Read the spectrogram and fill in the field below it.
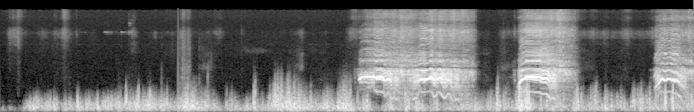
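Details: A mare pestering and courting a stallion: low, rumbling snorts and nickers for about five seconds, then three loud, harsh, high squealing neighs with strong overtones, each under two seconds long.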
